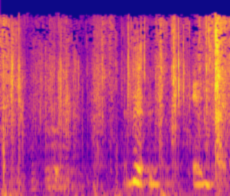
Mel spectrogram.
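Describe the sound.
Paper crinkles and rustles as a parcel holding a birthday present from a sports shop is unwrapped, with soft crumpling bursts under people talking.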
